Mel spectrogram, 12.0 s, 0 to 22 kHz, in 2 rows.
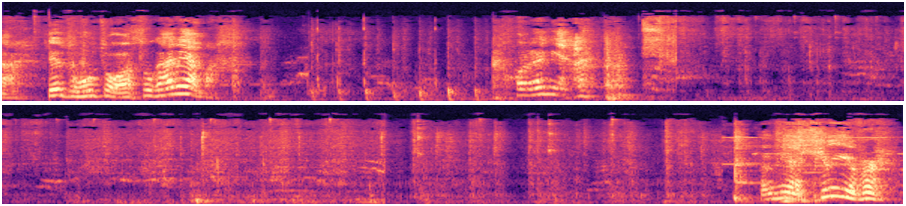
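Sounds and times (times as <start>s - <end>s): soft stirring of dough: 4.3s - 12.0s
water trickling onto flour: 4.5s - 8.7s.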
